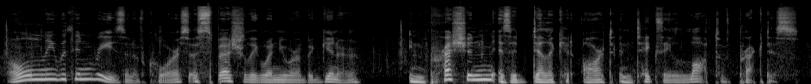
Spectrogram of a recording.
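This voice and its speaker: A man's voice: fairly low pitch, very animated, moderate pace, darkish tone. An actor playing an easygoing male vampire mentor in a video game, coaxing and conversational, casually reassuring. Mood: sly, coaxing. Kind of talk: scripted game dialogue.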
